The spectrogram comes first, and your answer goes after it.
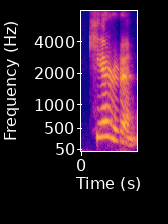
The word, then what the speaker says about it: Kieran: on my list is kierin am I pronouncing that correctly or is it Kieran y Kieran is Kieran is fine um so my name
